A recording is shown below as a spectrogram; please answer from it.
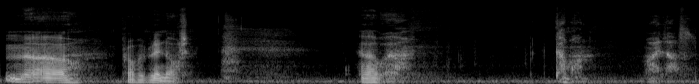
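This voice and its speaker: An actor playing a loyal, warm-hearted Victorian gentleman doctor with an English accent and a husky voice, in a radio drama. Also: sits low, very slow, slight background noise, exaggerated voice. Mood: tired, affectionate. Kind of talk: radio drama acting and narration.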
